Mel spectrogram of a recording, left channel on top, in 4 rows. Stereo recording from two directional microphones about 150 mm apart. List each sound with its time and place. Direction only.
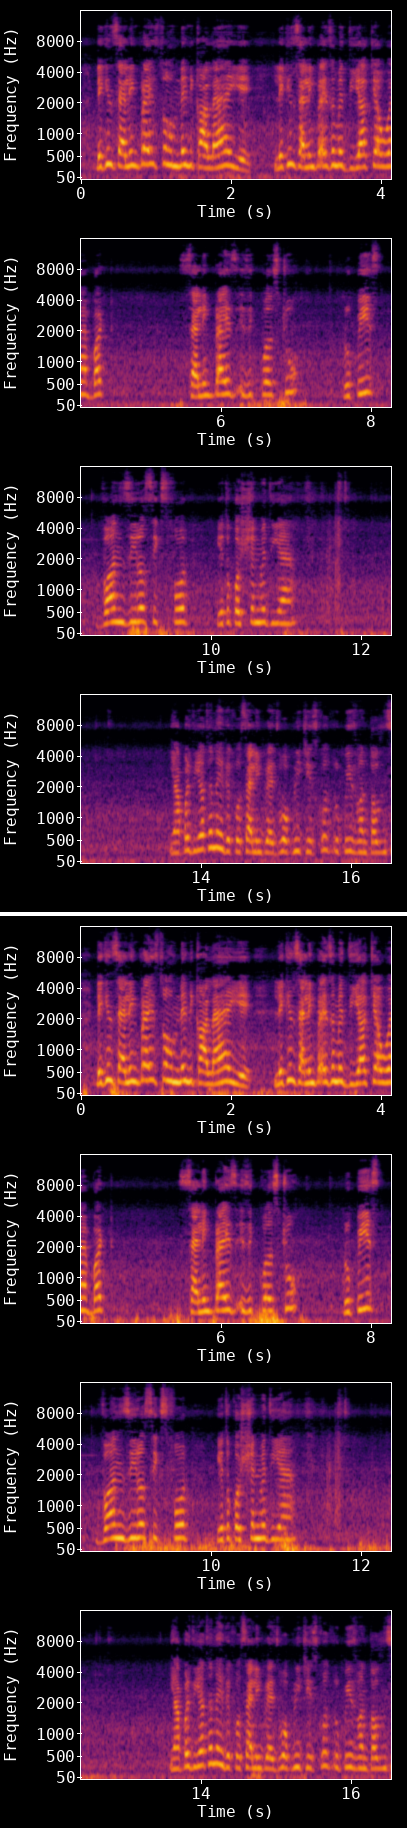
0.2 s a woman's voice: 45° right (ahead or behind)
5.5 s a woman's voice: 45° right (ahead or behind)
13.6 s a woman's voice: 30° right (ahead or behind)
